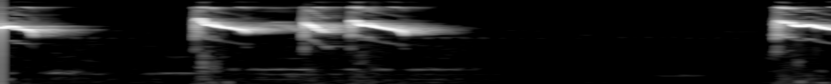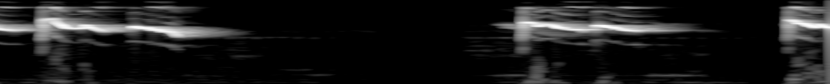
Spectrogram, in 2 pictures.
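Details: High, insistent 'ngalas nembak' song from a white-eye, used as a lure for untrained white-eyes: bright downward-sliding whistles repeated two or three at a time, bursts separated by gaps of one to two seconds, clean quiet background.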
